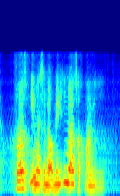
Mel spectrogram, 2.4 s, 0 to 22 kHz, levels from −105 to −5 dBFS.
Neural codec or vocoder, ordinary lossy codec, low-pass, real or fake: codec, 16 kHz, 0.5 kbps, FreqCodec, smaller model; none; 7.2 kHz; fake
